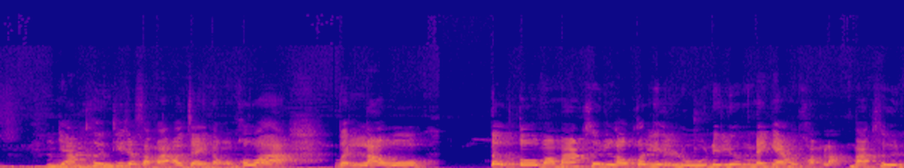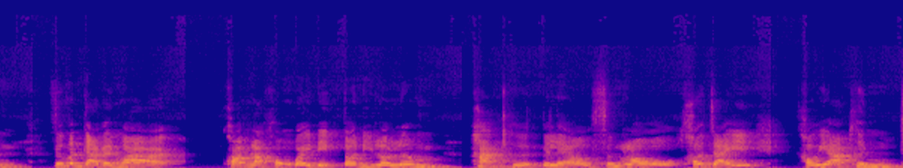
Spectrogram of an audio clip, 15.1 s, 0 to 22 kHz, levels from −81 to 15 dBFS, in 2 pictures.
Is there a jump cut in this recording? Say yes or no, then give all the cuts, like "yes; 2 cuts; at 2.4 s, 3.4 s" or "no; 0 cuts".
no; 0 cuts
